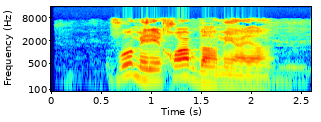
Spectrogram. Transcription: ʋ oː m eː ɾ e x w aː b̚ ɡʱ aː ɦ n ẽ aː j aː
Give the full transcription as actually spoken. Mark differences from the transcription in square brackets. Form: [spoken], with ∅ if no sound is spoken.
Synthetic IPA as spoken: ʋ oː m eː ɾ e x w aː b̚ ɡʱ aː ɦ [m] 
